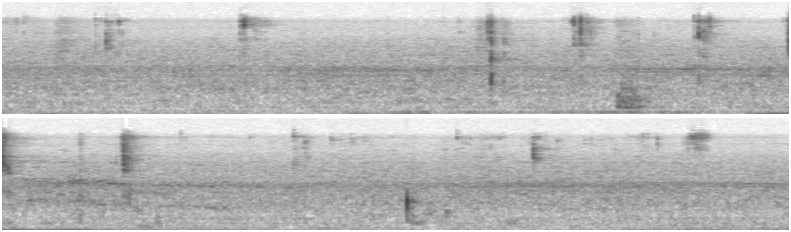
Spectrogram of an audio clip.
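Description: Close-miked eating: chewing with wet mouth clicks and lip smacks scattered irregularly, the sharpest click about six seconds in.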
